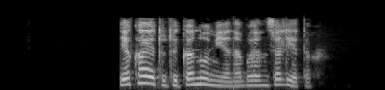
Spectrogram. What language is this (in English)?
Belarusian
